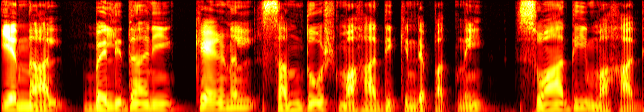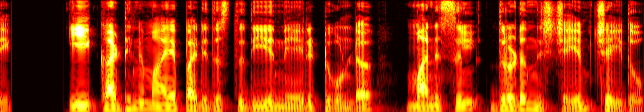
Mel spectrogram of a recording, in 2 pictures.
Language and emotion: Malayalam, neutral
